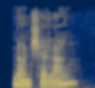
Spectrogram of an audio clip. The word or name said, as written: nonchalant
